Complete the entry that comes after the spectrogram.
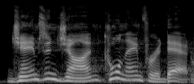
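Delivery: ordinary delivery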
